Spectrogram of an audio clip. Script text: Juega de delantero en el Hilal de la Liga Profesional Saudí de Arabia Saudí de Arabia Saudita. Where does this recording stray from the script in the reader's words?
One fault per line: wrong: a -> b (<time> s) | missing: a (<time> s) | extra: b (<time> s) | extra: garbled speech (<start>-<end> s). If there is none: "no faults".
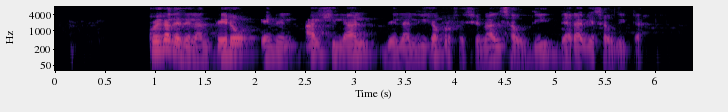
extra: Al (2.5 s)
missing: Saudí de Arabia (5.4 s)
